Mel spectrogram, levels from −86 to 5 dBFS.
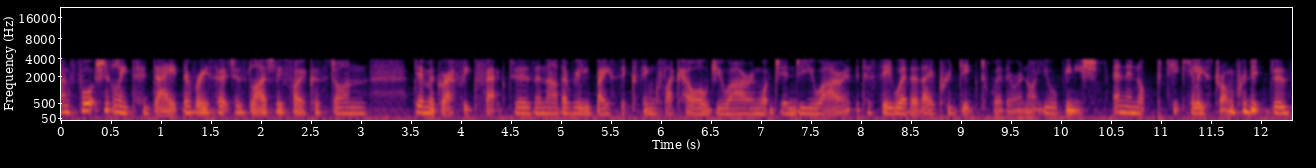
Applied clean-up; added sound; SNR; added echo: none; none; none; none.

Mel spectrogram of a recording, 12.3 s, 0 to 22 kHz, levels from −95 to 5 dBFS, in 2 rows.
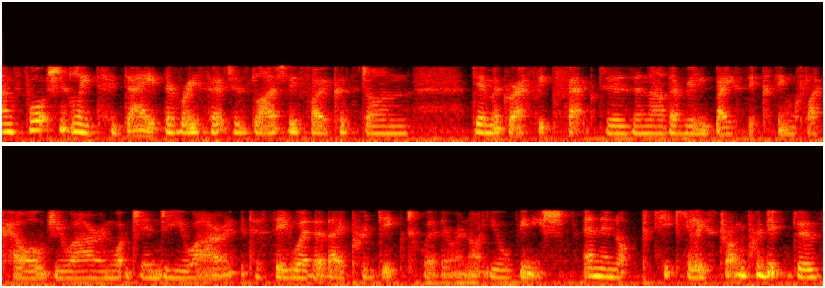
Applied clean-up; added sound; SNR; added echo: none; none; none; reverberation time 0.2 s.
